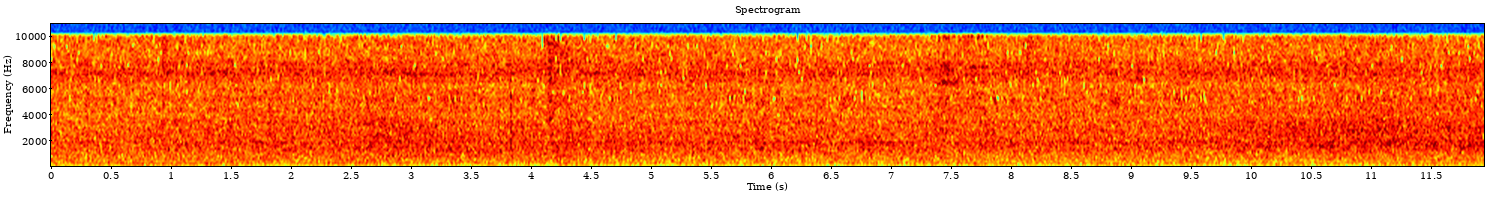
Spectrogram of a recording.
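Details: Steady broadband hiss like rushing water or static fills the whole clip, with no animal voice standing out.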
